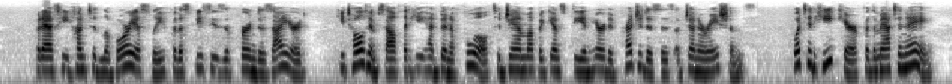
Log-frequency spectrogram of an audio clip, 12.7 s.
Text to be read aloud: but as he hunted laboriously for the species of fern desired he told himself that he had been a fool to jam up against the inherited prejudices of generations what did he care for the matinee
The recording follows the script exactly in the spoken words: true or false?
true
